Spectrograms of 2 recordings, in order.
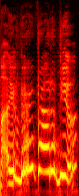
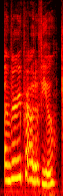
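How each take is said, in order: First: Higher, with a mock sob; tearful. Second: Said in the usual way. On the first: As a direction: gush it like a proud parent.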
